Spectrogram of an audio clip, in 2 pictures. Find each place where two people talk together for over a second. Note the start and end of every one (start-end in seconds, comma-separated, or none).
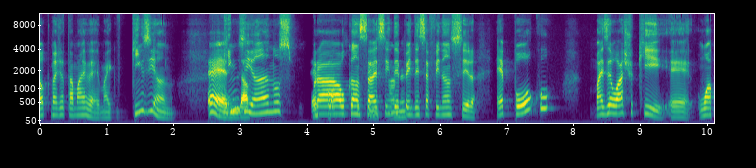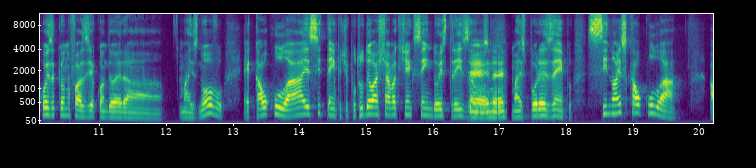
4.1-5.5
